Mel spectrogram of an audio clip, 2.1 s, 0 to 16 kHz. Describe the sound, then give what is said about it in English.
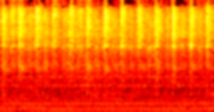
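Eight dice, including three stunt dice, rattle steadily as they are shaken for an attack roll, a quick rhythmic clatter of bright, hard clicks repeating about four times a second at a moderate, even volume, with no voices. “Roll 8 dice because you have your 3 stunt dice.”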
